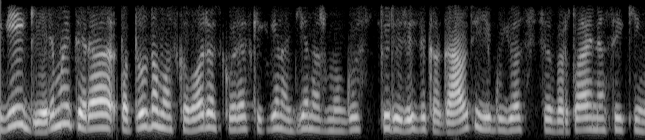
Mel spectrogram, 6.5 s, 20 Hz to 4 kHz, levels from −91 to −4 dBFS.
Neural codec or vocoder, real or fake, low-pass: none; real; 3.6 kHz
